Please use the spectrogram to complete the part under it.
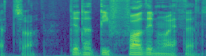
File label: "diffodd", Welsh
